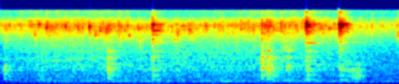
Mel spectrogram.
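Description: Garlic, onion and other aromatics sauté in hot palm oil for a Filipino buko soup with malunggay, giving a soft, steady sizzle with a few sharp pops and light stirring clicks.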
